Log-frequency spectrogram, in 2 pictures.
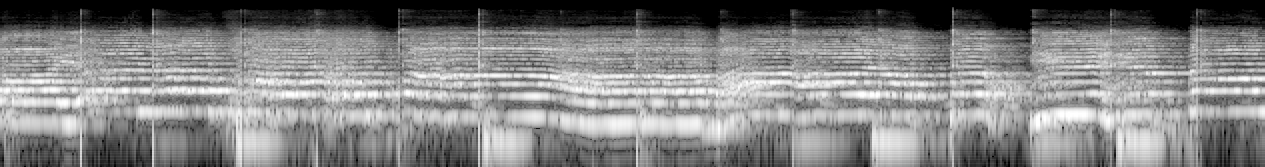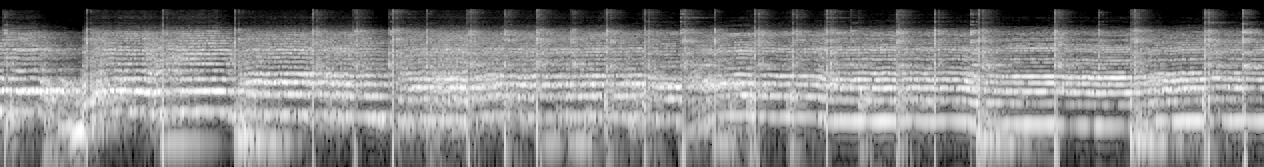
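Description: A young woman singing a Kannada dollu folk song (dollina pada) through a microphone and PA, her voice gliding between long held notes, over a steady beat of sharp percussion strikes.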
